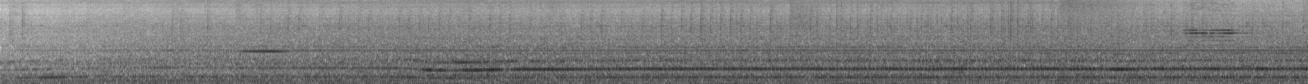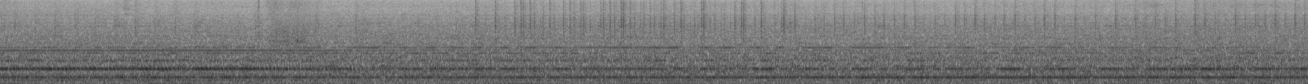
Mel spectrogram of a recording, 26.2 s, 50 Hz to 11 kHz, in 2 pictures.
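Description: Scania K230UB city bus with a DC9 five-cylinder diesel and ZF Ecomat automatic, heard from inside the cabin. It pulls away with its pitch climbing, dips at a gear change about four seconds in, then cruises with a steady whining tone.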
